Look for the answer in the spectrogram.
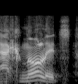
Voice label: ackno ru

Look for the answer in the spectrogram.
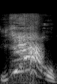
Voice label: Tnt guy die

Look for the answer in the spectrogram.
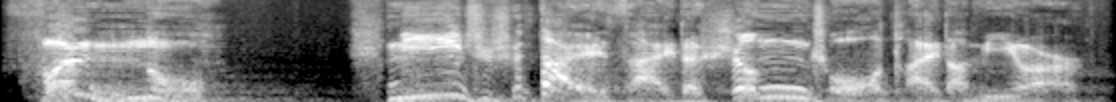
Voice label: move, zh

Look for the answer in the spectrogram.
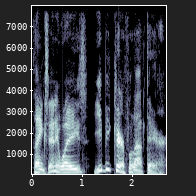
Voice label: trader male like sale declined

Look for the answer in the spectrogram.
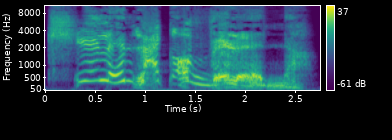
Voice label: evil start vo

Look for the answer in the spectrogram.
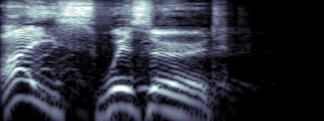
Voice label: Ice Wizard normal

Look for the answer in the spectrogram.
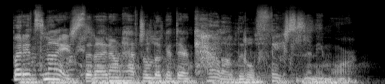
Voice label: Hero female demon hunter morphed pissed

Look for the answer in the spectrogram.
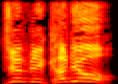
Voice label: Jp Idle

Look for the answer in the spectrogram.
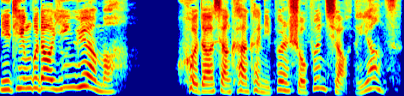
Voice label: taunt, zh; Irelia

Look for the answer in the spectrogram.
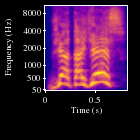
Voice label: neutral

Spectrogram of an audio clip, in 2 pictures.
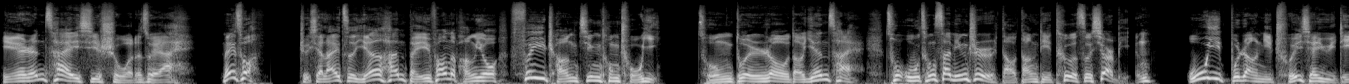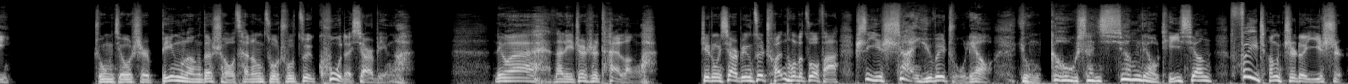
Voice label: Mandarin; 开场白

